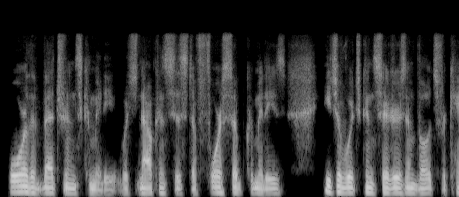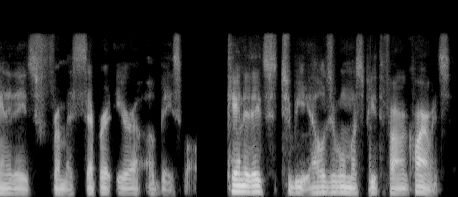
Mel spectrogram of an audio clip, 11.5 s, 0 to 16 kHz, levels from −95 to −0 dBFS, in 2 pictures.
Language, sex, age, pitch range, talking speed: English, male, 30-49, 85-95 Hz, 175 wpm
